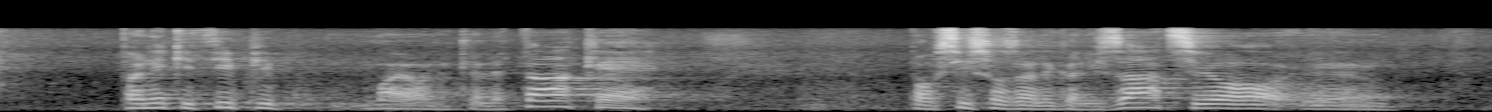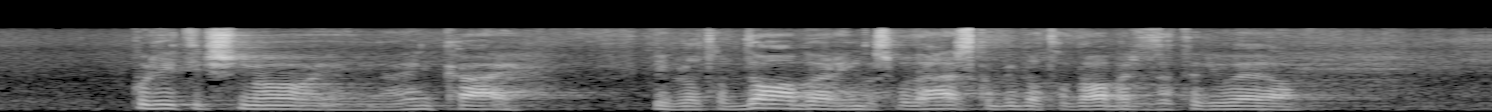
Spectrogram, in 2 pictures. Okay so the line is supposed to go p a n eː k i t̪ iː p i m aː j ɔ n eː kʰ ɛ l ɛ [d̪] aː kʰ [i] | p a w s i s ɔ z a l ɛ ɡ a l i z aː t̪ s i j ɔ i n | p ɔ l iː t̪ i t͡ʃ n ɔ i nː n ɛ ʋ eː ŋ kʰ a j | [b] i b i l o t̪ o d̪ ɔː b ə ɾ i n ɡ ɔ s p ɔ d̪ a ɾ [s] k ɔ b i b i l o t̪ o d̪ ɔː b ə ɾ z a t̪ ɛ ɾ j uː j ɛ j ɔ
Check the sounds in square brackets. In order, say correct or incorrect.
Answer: incorrect: t̪, incorrect: ɛ, correct, correct

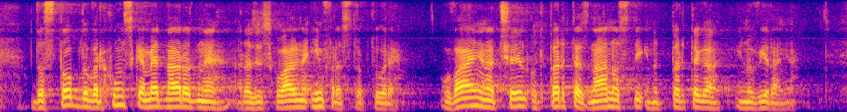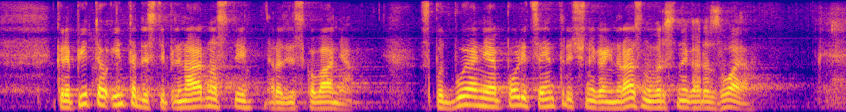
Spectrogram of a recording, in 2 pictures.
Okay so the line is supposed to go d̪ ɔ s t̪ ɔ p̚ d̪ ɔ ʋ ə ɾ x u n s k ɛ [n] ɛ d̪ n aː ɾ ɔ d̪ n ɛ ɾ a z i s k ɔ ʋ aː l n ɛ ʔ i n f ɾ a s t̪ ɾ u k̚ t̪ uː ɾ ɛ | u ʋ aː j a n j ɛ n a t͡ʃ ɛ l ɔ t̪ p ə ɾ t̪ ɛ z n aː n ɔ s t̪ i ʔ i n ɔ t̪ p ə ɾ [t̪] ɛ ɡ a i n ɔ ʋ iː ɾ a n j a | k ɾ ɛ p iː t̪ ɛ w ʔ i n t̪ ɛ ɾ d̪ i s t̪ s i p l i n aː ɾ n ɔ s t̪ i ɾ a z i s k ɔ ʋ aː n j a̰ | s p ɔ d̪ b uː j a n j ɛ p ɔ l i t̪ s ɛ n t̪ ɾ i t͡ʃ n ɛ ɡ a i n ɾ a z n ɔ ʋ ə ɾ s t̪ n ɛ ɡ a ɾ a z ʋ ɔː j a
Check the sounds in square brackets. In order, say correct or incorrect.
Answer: incorrect: m, correct

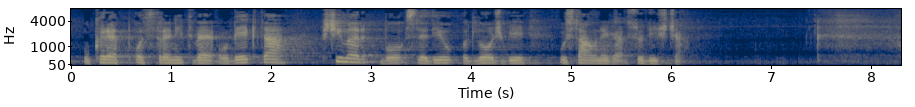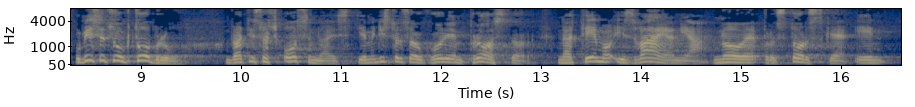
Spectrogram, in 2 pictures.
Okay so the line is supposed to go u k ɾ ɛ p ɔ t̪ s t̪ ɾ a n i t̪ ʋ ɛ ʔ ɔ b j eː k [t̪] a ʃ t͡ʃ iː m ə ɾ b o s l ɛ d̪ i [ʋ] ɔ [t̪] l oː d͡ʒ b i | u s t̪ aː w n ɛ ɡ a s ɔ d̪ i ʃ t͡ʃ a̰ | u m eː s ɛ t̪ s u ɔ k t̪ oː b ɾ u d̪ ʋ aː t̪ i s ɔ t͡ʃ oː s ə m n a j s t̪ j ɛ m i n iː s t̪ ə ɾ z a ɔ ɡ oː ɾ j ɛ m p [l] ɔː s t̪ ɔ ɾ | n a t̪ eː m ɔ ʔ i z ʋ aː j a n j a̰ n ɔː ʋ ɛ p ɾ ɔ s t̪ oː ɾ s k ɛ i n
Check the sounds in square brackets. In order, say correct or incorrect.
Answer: correct, incorrect: w, incorrect: d̪, incorrect: ɾ

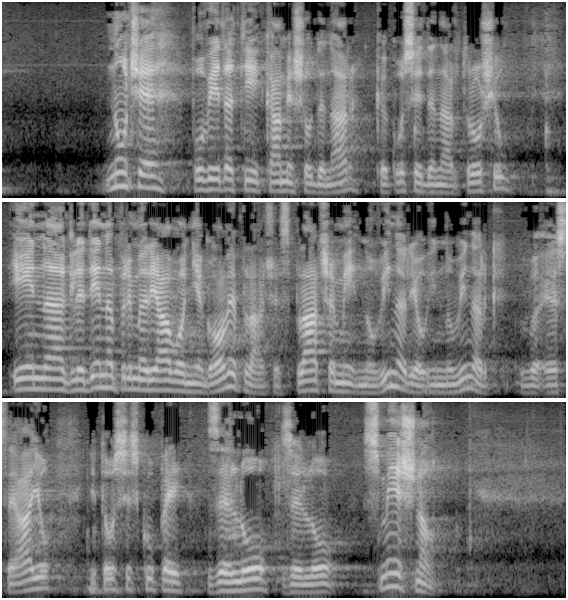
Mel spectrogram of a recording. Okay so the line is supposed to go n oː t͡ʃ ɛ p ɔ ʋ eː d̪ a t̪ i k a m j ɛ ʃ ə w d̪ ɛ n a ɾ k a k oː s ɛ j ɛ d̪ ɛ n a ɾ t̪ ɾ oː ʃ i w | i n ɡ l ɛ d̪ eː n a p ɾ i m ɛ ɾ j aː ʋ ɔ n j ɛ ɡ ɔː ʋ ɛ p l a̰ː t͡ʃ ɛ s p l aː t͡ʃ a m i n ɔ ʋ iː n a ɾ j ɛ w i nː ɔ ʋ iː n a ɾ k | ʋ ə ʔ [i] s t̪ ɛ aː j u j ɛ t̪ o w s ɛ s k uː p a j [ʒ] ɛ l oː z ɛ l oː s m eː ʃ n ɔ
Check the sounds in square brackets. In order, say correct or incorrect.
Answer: incorrect: ɛ, incorrect: z

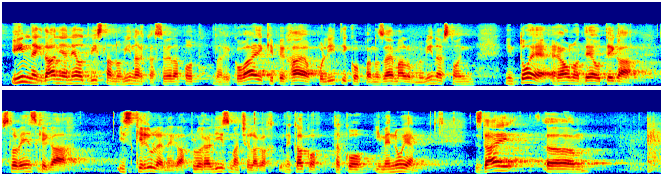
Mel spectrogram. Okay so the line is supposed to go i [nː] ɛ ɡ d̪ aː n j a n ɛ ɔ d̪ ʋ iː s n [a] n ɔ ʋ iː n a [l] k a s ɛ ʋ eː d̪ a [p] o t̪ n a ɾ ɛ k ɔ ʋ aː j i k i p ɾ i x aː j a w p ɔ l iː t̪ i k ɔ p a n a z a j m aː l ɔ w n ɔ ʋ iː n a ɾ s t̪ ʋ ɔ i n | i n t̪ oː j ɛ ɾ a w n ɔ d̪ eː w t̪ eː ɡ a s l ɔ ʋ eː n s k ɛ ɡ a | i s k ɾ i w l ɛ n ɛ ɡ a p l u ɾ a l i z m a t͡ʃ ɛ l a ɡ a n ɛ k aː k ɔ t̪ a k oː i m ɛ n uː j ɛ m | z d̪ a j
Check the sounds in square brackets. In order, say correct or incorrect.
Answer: correct, correct, incorrect: ɾ, correct

